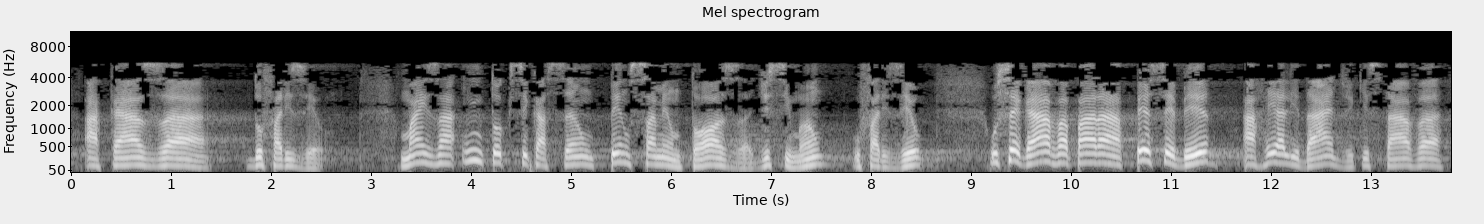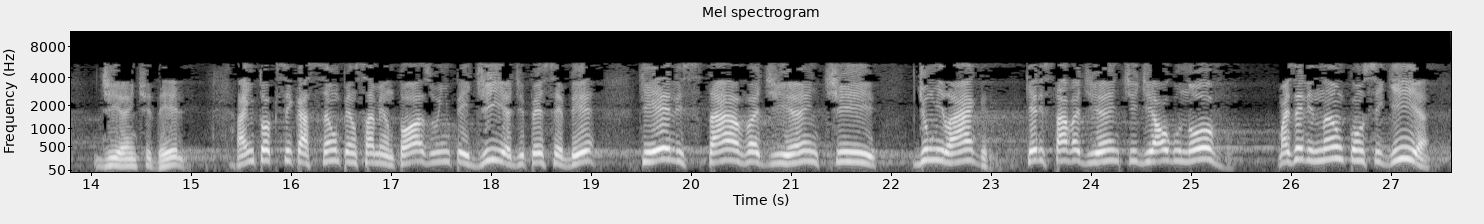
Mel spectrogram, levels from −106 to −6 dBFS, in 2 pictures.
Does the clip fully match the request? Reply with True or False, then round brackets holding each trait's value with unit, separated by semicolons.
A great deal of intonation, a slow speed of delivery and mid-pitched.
True (7.7 semitones; 100 wpm; 165 Hz)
